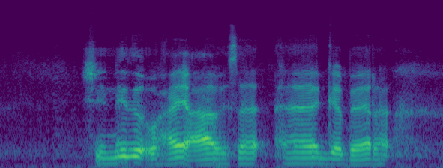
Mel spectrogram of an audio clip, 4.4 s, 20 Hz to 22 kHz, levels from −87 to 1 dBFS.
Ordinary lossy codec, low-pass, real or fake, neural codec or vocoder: Opus, 16 kbps; 19.8 kHz; fake; vocoder, 44.1 kHz, 128 mel bands, Pupu-Vocoder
